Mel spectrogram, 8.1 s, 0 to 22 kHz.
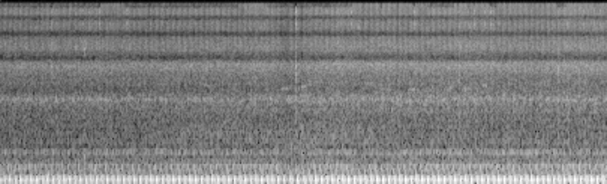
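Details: Lexmoto Nexus 125cc single-cylinder at idle: a low thump of about 3.5 beats a second with uneven, dropping beats; a misfire, with faulty fuel-to-air mixture readings and a logged misfire count during the misfires.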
